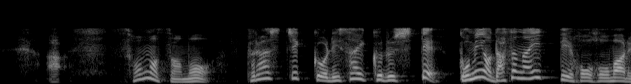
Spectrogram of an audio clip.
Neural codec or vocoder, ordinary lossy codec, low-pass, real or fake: none; none; 5.4 kHz; real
